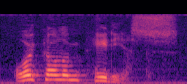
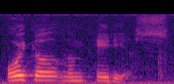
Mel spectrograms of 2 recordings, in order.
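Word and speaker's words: Oecolampadius: And a 47-year-old preacher with the impressive name of John Oikolampadius. And I want to spell his name because I'm going to refer to his name a number of times. His name is spelled O-E-C-O-L-A-M-P-A-D-I-U-S. O-E-C-O-L-A-M-P-A-D-I-U-S. Oikolampadius.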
